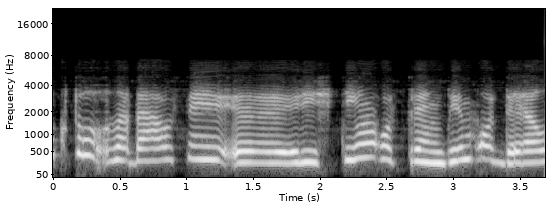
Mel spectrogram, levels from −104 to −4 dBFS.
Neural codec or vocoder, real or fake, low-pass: codec, 16 kHz, 4 kbps, FunCodec, trained on LibriTTS, 50 frames a second; fake; 7.2 kHz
